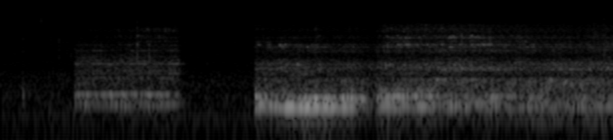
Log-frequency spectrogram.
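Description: A diesel locomotive's air horn, heard faintly through a TV's speakers: a short blast about a second in, a brief pause, then a longer held blast that carries on more quietly.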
